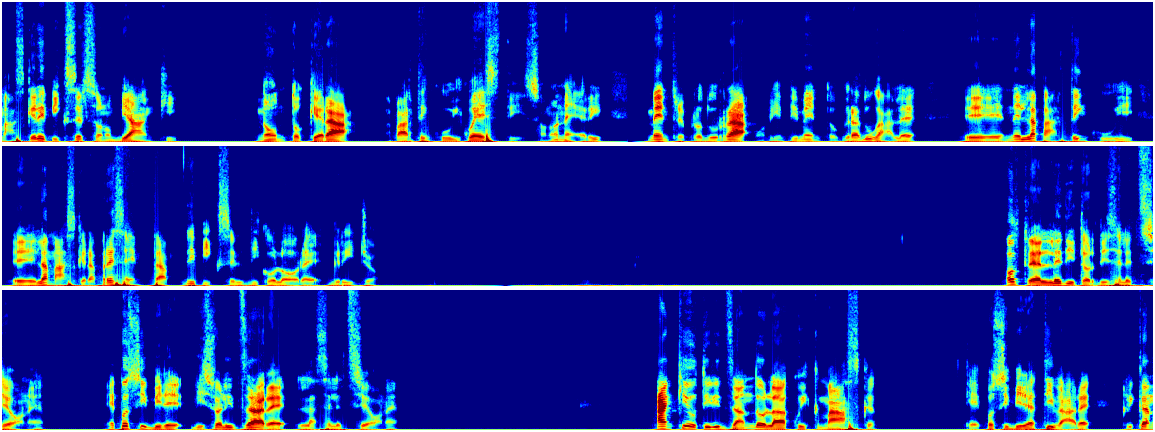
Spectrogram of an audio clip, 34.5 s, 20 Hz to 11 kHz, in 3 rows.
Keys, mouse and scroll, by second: 6.6 ctrl+scroll up 2, 7.3-8.0 ctrl+scroll up 4, 8.4-9.0 ctrl+scroll down 4, 9.5 ctrl+scroll up 2, 19.8-21.3 drag, 23.7-24.0 scroll down 1, 24.3-25.0 ctrl+scroll down 4, 25.8 ctrl+z, 27.6 click, 28.3 ctrl+z, 29.1 ctrl+scroll up 2.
